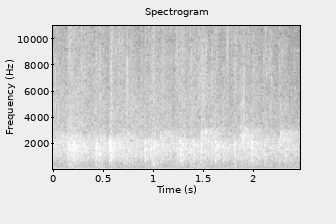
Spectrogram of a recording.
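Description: An audience claps steadily to honor the workers who installed the screens and painted the walls, a dense, even wash of many hands applauding without pause at a moderate level, bright and crackly with no voices standing out.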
